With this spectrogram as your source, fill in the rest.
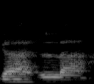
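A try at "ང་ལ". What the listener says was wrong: Alors, pas ga, hein, c'est nga.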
